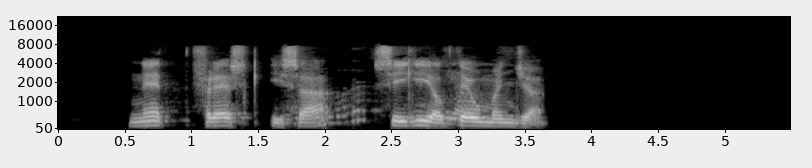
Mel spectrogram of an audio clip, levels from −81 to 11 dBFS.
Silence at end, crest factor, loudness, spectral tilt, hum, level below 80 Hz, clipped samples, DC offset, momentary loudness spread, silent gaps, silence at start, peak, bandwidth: 1.85 s; 18 dB; -16 LUFS; -2.5 dB/octave; none; -62 dBFS; under 0.1%; under 0.1%; 9 LU; 1.54-1.58 s; 0.55 s; -2 dBFS; 8 kHz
